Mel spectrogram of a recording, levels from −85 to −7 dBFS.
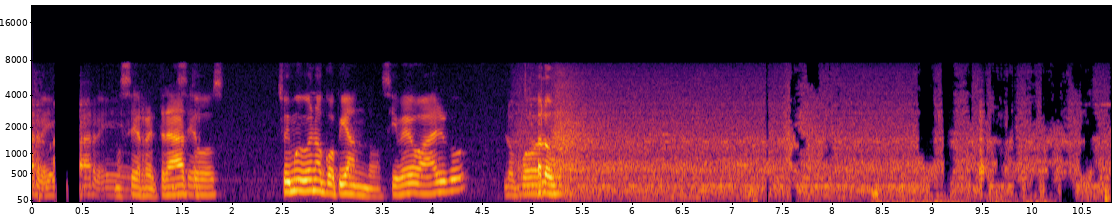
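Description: At 0.2 s a faint echo leak appears: a copy of the speech returns about 343 ms late, roughly 20 dB below it. A far-end echo canceller likely let loudspeaker pickup through. Unlike a room reflection, it arrives as a delayed, detached scrap.

From 0.24 to 0.48 s, speech is suppressed in double talk. The level plunges by as much as about 40 dB, likely while the other side talks. The same happens from 5.13 to 5.96 s, from 6.17 to 6.49 s, and across most of 6.89 to 10.52 s. Because it is a gap rather than an added sound, it differs from the echo.

Inside that last stretch, the echo leak returns at 9.03 and 9.46 s, again 343 ms behind, about 25 and 15 dB down.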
